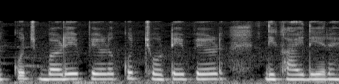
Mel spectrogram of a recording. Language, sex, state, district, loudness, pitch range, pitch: Hindi, female, Uttar Pradesh, Lucknow, -14 LUFS, 235-245 Hz, 240 Hz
